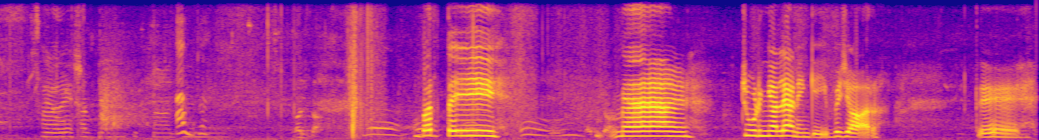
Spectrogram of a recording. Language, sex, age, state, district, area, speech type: Dogri, female, 30-45, Jammu and Kashmir, Kathua, rural, spontaneous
